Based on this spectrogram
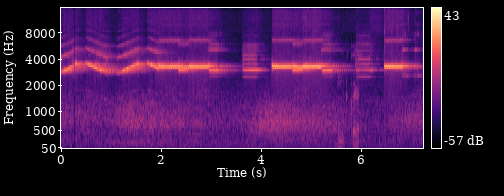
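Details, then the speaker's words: Firefighter PASS alarm set off because the wearer stays motionless, as if injured or trapped. A shrill warbling electronic tone escalates into loud, steady high-pitched bursts, getting louder to alert others. "we're going to hear that angry bird it's going to get a little bit louder and a little bit louder until it gets really mad and make sure that everybody in that fire knows"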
